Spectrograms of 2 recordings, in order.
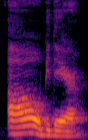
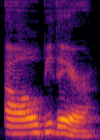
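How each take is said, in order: First: "I'll be there" repeated lower; teacher drilling again; repeated model. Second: Slow "I'll be there" with I'll as "all"; teacher modelling the contraction; pronunciation demo. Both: Shown as a demonstration.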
